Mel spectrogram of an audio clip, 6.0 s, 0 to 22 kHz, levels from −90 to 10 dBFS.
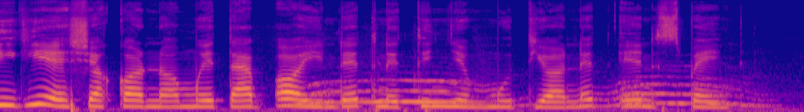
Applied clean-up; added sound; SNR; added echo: none; Dog; 10 dB; none.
